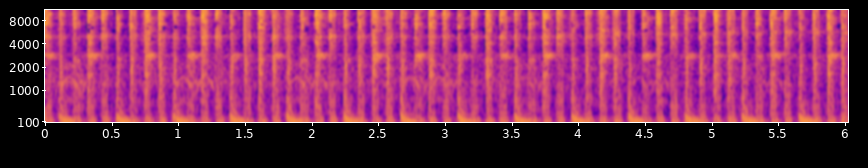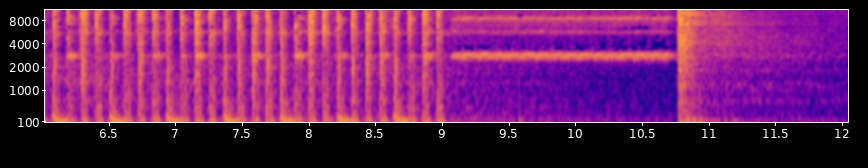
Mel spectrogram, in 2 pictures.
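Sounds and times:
trance music: 0.0 - 9.5
high-pitched electronic beep: 8.5 - 10.8.

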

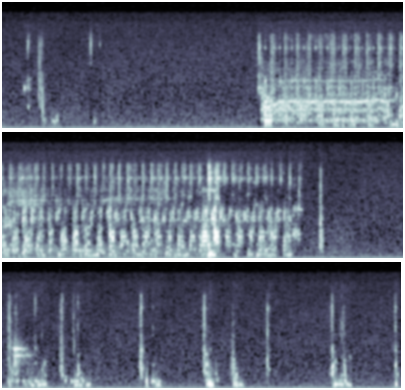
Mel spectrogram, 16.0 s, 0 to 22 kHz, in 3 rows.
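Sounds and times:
sewing machine stitching: 3.4 - 5.8.

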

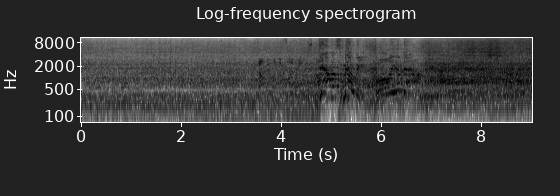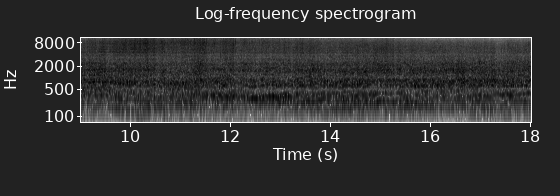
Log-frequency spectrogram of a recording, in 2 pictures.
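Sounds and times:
race car engines blaring: 0.0 - 18.0.

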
